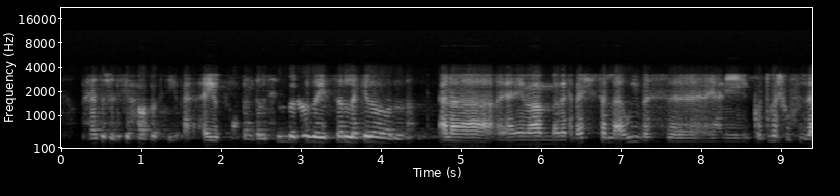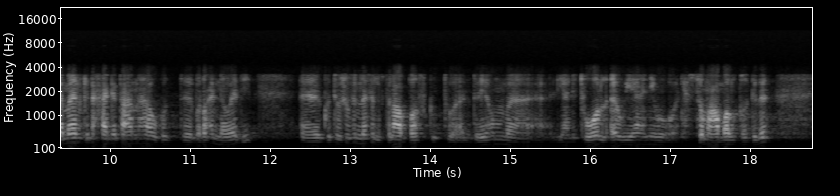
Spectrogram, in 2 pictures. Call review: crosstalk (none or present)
none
